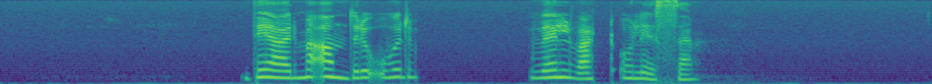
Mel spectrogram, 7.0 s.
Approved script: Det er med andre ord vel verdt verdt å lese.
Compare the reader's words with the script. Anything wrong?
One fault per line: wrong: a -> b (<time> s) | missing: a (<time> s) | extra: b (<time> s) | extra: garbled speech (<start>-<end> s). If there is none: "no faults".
missing: verdt (4.6 s)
